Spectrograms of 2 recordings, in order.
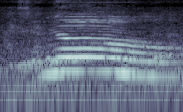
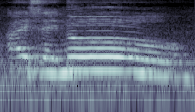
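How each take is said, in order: The two takes are said the same way.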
